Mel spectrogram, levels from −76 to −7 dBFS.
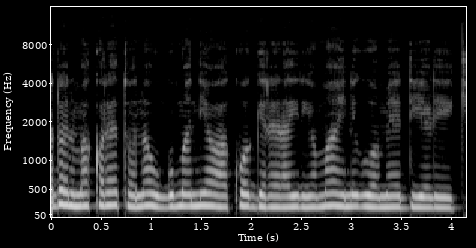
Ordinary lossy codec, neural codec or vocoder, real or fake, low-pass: none; none; real; 14.4 kHz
